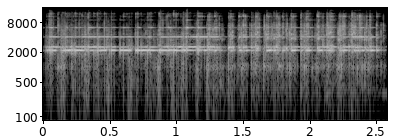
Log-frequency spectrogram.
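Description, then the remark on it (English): Whiskey stones chilled in the freezer rattle and clink together in quick succession, a loud, continuous jostling with bright ringing tones, heard alone without any talking. “Um, so I've got the uh, as we've done before, I've got the rocks yes. that are out of the freezer.”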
